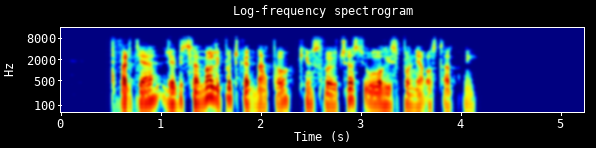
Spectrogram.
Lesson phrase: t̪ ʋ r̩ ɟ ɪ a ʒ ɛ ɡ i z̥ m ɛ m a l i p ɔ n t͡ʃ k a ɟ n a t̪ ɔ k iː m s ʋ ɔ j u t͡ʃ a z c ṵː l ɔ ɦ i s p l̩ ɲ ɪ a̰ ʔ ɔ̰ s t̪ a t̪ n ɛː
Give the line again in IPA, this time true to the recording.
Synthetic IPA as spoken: t̪ ʋ r̩ ɟ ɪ a ʒ ɛ b i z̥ m ɛ m a l i p ɔ t͡ʃ k a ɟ n a t̪ ɔ k iː m s ʋ ɔ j u t͡ʃ a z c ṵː l ɔ ɦ i s p l̩ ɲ ɪ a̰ ʔ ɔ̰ s t̪ a t̪ n iː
